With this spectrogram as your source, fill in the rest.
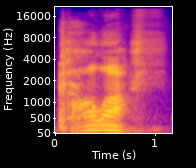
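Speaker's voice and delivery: "tala" said with a British accent. Discussing a character's name, giving it a better british accent: british accent on "tala". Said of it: "a way better British accent on it".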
